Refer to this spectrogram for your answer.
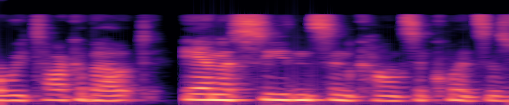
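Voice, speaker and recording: The voice is somewhat breathy and moves at a fairly quick pace. The background is quiet. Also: woman. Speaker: behavior specialist presenting to educators. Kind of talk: webinar presentation. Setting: online webinar. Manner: fast.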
